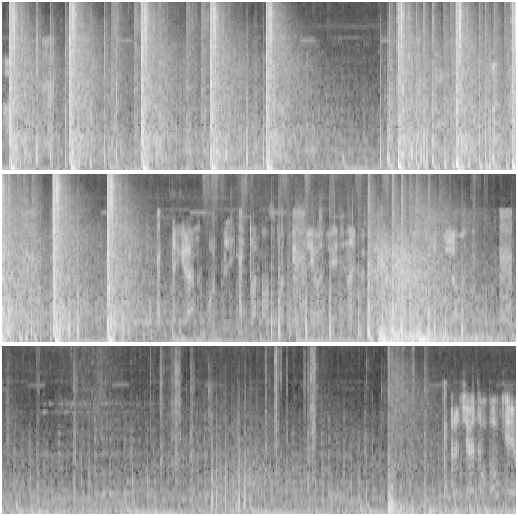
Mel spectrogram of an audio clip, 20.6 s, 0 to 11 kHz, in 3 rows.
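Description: Automatic and single-shot gunfire from an ArmA 3 match, a rapid burst of sharp cracks in the opening seconds, then scattered shots and a louder rumbling blast midway, with players talking over the fighting.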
